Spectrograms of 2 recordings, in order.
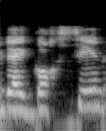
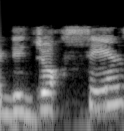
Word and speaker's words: digoxin: that is your atropine then you have your digoxin or digoxin so it can be pronounced either of the two digoxin or digoxin is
